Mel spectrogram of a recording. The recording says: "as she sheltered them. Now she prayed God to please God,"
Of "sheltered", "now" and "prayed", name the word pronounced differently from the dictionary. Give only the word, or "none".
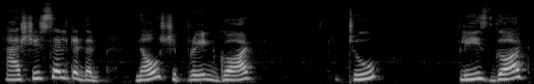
sheltered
